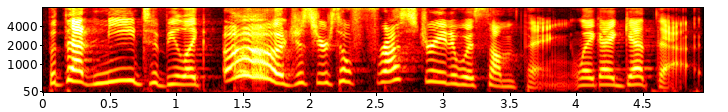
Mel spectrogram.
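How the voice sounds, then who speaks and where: A woman's voice: high-pitched, sing-song, moderate pace, fairly bright tone, no room sound, studio quality. A woman comedian as a podcast guest, chatting playfully and laughing easily. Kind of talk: casual chat.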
